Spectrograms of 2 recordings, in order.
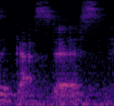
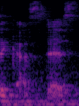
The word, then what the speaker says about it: Augustus: say his name is Augustus I'm pretty sure it's Augustus yes Augustus in January I always want to call him like August period but it's Augustus or Gus I really love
